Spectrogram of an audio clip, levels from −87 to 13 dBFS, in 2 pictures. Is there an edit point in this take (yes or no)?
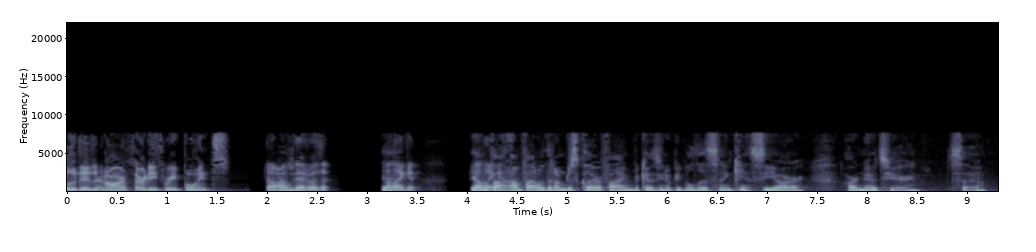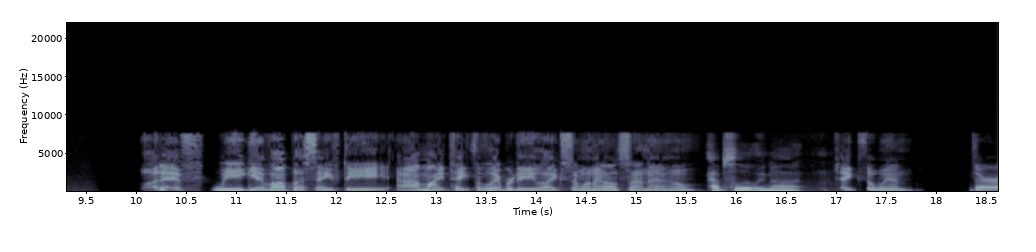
no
